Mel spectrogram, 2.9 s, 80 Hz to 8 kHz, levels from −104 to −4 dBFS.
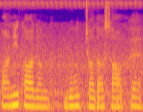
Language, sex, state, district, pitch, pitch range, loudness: Hindi, male, Punjab, Fazilka, 195 Hz, 185-210 Hz, -17 LUFS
